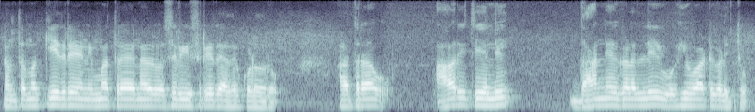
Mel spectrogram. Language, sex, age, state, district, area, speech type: Kannada, male, 18-30, Karnataka, Chamarajanagar, rural, spontaneous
